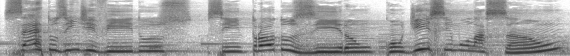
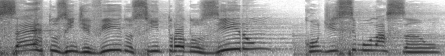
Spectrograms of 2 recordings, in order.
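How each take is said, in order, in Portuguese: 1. É lida devagar, com pausas intencionais. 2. É lida em ritmo normal de leitura.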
